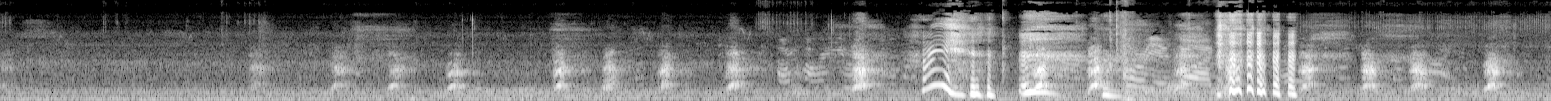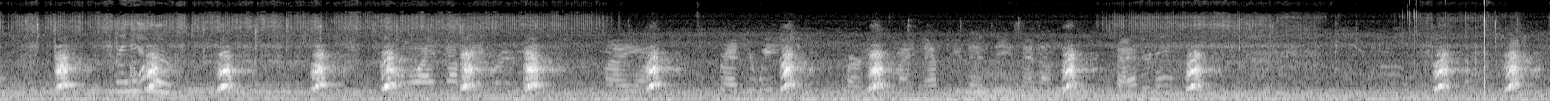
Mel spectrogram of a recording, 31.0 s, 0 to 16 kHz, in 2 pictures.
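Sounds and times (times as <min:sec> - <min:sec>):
dog barking: 0:02.5 - 0:04.8, 0:05.5 - 0:07.6, 0:08.5 - 0:08.9, 0:10.8 - 0:12.0, 0:13.0 - 0:15.3, 0:16.0 - 0:18.0, 0:18.6 - 0:21.2, 0:22.0 - 0:22.3, 0:23.3 - 0:24.5, 0:26.1 - 0:26.5, 0:27.3 - 0:27.8, 0:29.8 - 0:31.0.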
